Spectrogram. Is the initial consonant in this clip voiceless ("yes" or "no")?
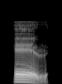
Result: no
